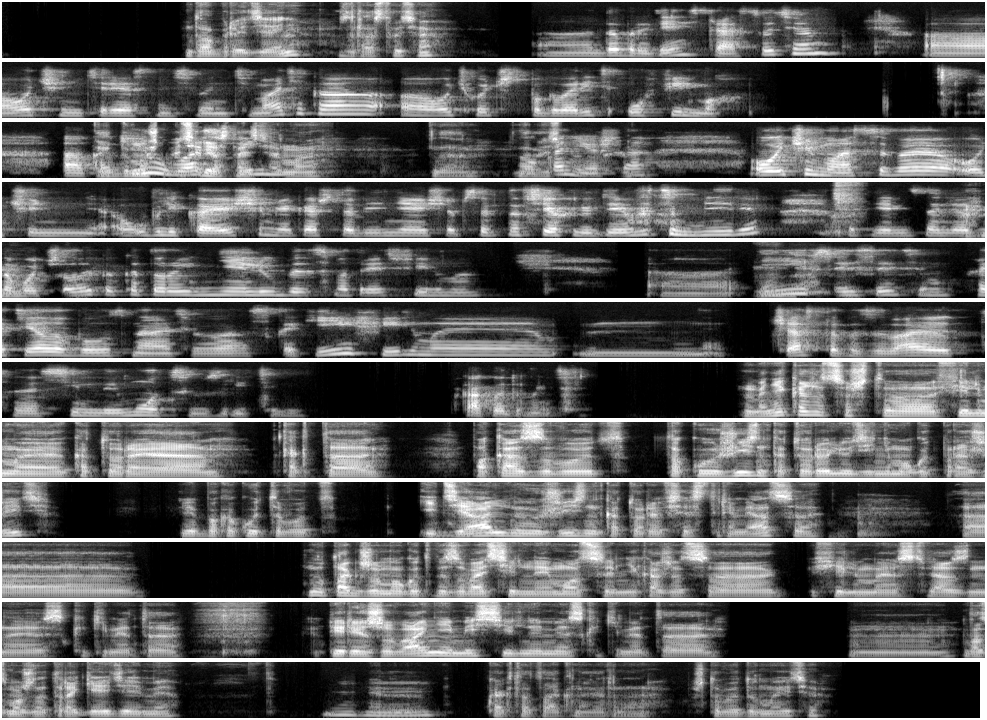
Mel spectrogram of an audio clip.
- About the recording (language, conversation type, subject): Russian, unstructured, Почему фильмы часто вызывают сильные эмоции у зрителей?
- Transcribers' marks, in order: tapping; swallow; other background noise; laughing while speaking: "в этом мире"; sniff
